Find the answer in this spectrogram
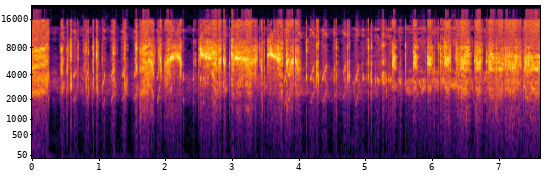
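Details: Swiftlet external sound recording: sustained high, hissy twittering with fine whistled glints and irregular clicking chirps, with brief silences early on.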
